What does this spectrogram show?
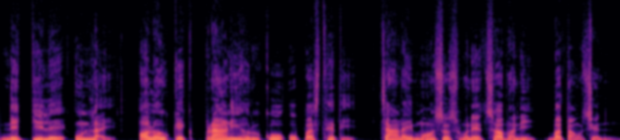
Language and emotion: Nepali, neutral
